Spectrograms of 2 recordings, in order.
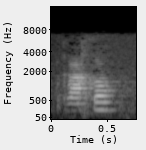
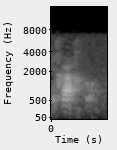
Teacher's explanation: it's kind of like the sound you make when you pull up snot before you spit it out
